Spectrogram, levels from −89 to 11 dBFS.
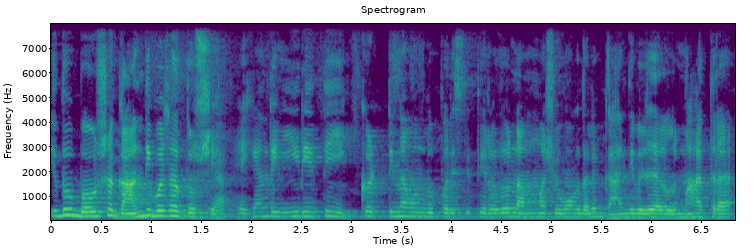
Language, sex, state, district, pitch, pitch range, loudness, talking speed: Kannada, male, Karnataka, Shimoga, 165 Hz, 155-185 Hz, -19 LUFS, 140 wpm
